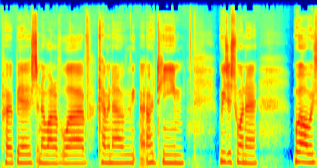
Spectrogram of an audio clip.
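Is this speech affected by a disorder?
Yes: deafness; cochlear implants.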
